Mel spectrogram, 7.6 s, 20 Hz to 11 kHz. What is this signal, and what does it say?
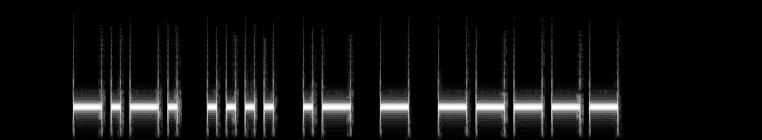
Morse code, heard as a keyed tone, about 13 wpm, 800 Hz. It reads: CHAT0
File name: CW / DET / 1 6 1500C S B 12wpm 3431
